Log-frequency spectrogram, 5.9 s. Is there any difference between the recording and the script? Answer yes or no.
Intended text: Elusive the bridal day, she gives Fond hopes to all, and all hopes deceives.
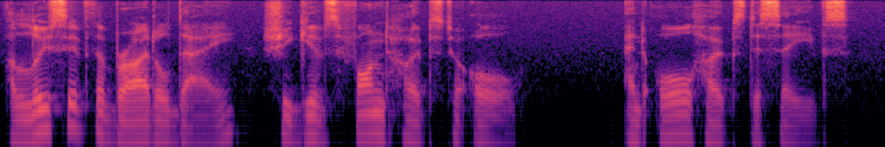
no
